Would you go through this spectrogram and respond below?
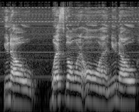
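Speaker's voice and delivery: usual speaking voice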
